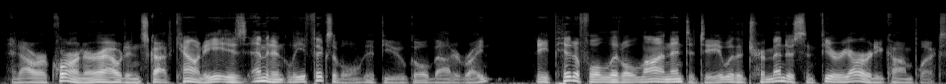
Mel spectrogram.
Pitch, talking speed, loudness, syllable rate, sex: 105 Hz, 160 wpm, -18 LUFS, 5.4 syllables/s, male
